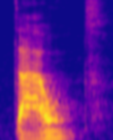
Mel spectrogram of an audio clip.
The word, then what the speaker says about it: doubt: as det and lamb the letter b is often silent when it appears before the letter t and after the letter m usually at the end of words other common examples include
